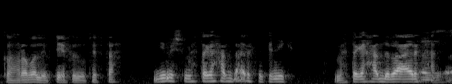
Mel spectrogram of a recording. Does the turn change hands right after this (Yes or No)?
No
